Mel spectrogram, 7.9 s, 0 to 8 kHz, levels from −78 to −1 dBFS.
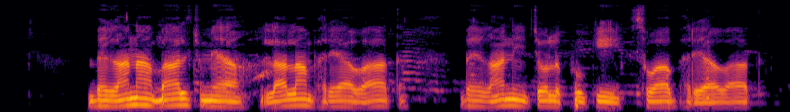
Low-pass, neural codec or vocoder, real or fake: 7.2 kHz; none; real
